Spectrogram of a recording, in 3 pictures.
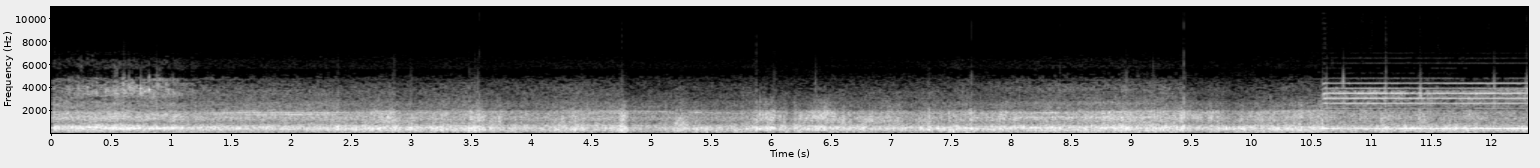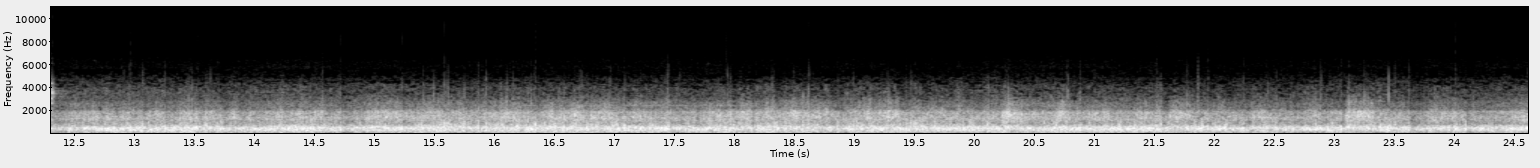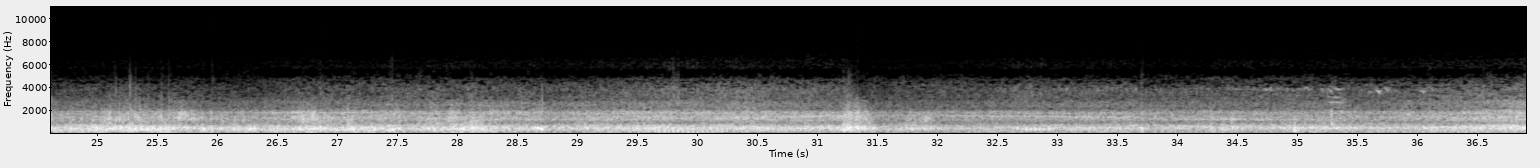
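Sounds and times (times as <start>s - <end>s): traffic and road noise: 0.0s - 36.9s
vehicle horn: 10.6s - 12.4s.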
